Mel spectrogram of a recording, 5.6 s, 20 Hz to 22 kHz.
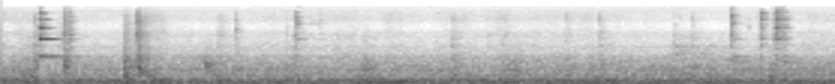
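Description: Class 43 HST (InterCity 125) heard from inside a passenger coach as it moves off slowly: a steady low rumble from the train, with a few sharp clicks scattered through, a small cluster of them near the end.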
